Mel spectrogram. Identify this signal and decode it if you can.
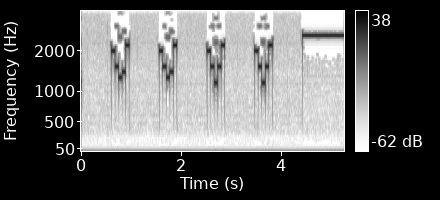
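Five-tone selective call (ZVEI), heard as quick runs of five tones, tones of about 70 ms. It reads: 85349 85349 85259 85259
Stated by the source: ZVEI five-tone selective call received on an SDR.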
